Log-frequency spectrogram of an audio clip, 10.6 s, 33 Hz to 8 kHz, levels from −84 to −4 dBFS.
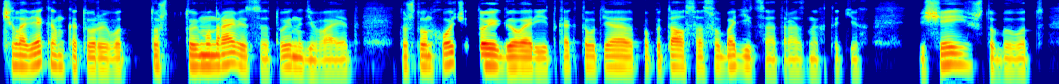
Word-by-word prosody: человеком, 115 0 +2
который 95 -2 -1
вот 90 +1 -4 0.2
то, - - -1
что 110 - -3
ему 110 +1 +4
нравится, 110 -6 +2
то 100 - -3
и - - +1
надевает; 85 -2 -3 0.4
то, 100 - -4
что 105 +2 -1
он 105 - +1
хочет, 125 +5 0
то 115 - +7
и 110 -2 +7
говорит. 95 -2 +3
Как-то 100 +1 -5
вот 105 0 -5
я 105 -1 +2
попытался 105 -2 0
освободиться 100 -2 -3
от 80 - -10
разных 85 0 -8
таких 85 -1 -14 0.5
вещей, 120 0 +2
чтобы 90 -5 -6
вот 90 +1 -8
100 Hz, 160 wpm, -25 LUFS, 90-110 Hz, 0.5 s, то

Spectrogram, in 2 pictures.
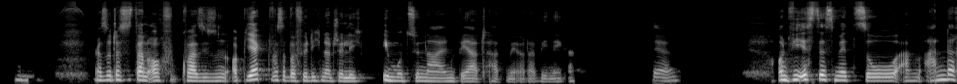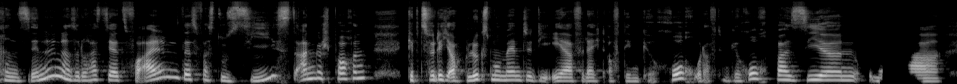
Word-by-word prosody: Mhm. 200 -2 -8 0.6
Also, 200 0 0
das 210 0 +1
ist 215 - -3
dann 200 -2 +6
auch 180 -1 +2
f - - -9
quasi 170 -2 +2
so 165 0 -5
'n - - -3
Objekt, 225 +3 +4
was 195 +1 -2
aber 170 -3 0
für 175 +2 -2
dich 175 +1 -5
natürlich 155 -3 -2
emotionalen 165 -5 -1
Wert 140 0 -5
hat - - -13
mehr - - -11
oder - - -13
weniger. 135 +2 -12 0.8
Ja. 170 0 -9 1.0
Und 205 -1 +5
wie 210 -2 +6
ist 220 0 +5
es 220 -1 +6
mit 195 -1 0
so 170 -2 +2
an 170 0 -5
anderen 210 -5 0
Sinnen? 240 - 0
Also, 205 -8 -1
du 185 - -4
hast 215 +1 -6
ja 200 - +3
jetzt 195 +1 -6
vor - - -2
allem 320 +9 +1
das, 230 -1 -1
was 205 -3 -6
du 175 - -5
siehst, 165 - -2
angesprochen. 270 +3 0 0.4
Gibt 195 0 -4
es - - +6
für 205 - +1
dich 210 -2 +3
auch 165 -1 0
Glücksmomente, 200 -1 0
die 160 -2 -8
eher 165 -1 +1
vielleicht 160 -1 -7
auf 155 0 -11
dem 150 -1 -9
Geruch 225 - 0
oder - - -6
auf - - -16
dem 185 -6 -16
Geruch 170 +12 -1
basieren 205 -2 +1
oder 145 -3 -4
190 Hz, 195 wpm, -22 LUFS, 165-215 Hz, 1.0 s, dann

